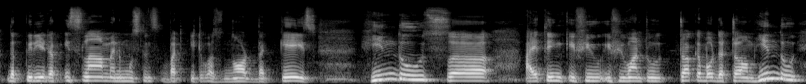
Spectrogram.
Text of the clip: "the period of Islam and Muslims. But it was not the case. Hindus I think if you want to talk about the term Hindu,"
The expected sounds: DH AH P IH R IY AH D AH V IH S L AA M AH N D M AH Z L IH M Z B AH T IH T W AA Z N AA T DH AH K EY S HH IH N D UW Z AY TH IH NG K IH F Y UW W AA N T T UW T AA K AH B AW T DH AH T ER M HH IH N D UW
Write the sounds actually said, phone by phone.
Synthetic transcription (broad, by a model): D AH P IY R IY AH D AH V IH S L AA M AH N D M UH S L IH M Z B AH T IH T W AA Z N AA T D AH K EY S HH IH N D UW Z AY T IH NG K IH F Y UW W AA N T T UW T AA K AH B AW T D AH T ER M HH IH N D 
